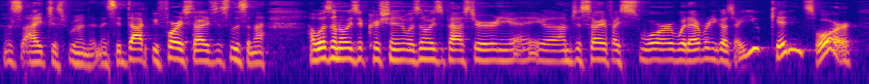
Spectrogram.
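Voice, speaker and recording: A pastor telling a funny personal story in a sermon, animated and breathless as he acts out others. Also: on the high side, fast talker.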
